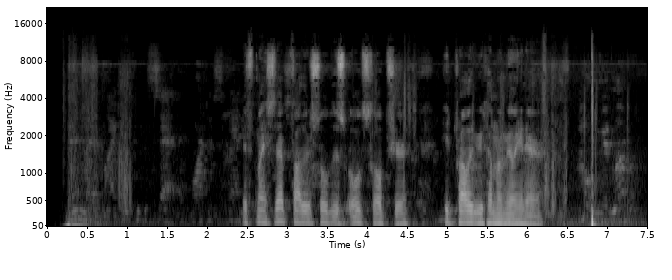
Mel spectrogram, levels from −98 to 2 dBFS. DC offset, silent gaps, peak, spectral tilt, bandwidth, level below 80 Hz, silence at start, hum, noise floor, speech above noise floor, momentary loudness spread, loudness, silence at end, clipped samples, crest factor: under 0.1%; none; -14 dBFS; -3.5 dB/octave; 14 kHz; -52 dBFS; 0.2 s; none; -69 dBFS; 30 dB; 26 LU; -38 LUFS; 0.25 s; under 0.1%; 26 dB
